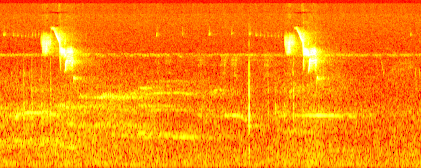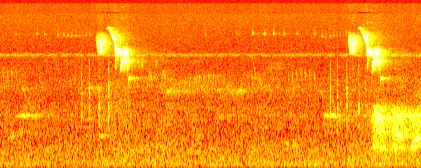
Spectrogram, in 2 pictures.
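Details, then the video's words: Wild blue-black grassquit singing in nature: a short, high, buzzy two-part note repeated four times, roughly every three seconds, over a steady low hiss of rural background noise. "Tiziu cantando na natureza"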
